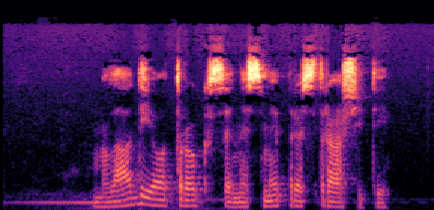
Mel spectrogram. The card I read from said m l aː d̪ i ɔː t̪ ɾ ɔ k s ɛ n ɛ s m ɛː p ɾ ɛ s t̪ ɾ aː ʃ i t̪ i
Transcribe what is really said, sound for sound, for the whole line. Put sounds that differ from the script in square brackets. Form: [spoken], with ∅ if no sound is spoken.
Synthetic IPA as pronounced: m l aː d̪ i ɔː t̪ ɾ ɔ k s ɛ n ɛ s m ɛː p ɾ ɛ s t̪ ɾ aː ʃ i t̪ i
